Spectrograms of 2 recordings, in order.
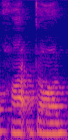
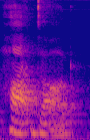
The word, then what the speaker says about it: hot dog: pronunciation of the word hot dog there is a common mispronunciation that often happens although it's not so much a pronunciation problem as it is a word stress problem and let me explain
